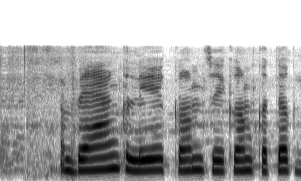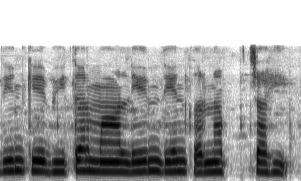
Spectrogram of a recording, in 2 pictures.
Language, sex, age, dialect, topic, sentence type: Chhattisgarhi, female, 25-30, Eastern, banking, question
